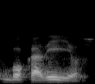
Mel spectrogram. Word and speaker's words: bocadillos: Quiero dos bocadillos. The double L is always pronounced like a Y.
